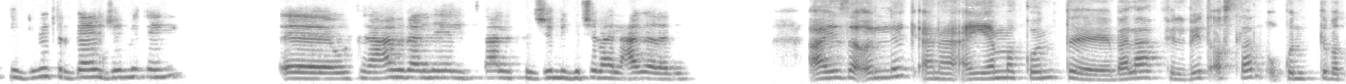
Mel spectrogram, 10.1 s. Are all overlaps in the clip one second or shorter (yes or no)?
yes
